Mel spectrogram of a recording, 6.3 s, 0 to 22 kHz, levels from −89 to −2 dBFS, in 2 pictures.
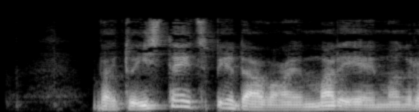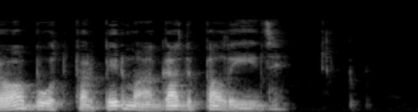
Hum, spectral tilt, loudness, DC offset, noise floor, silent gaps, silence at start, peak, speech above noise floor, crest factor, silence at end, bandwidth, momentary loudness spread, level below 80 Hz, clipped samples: none; -7 dB/octave; -22 LUFS; under 0.1%; -71 dBFS; none; 0.7 s; -4 dBFS; 50 dB; 18 dB; 1.05 s; 11 kHz; 8 LU; -52 dBFS; under 0.1%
